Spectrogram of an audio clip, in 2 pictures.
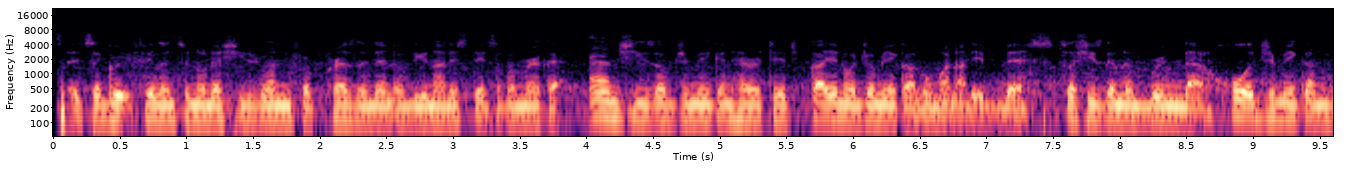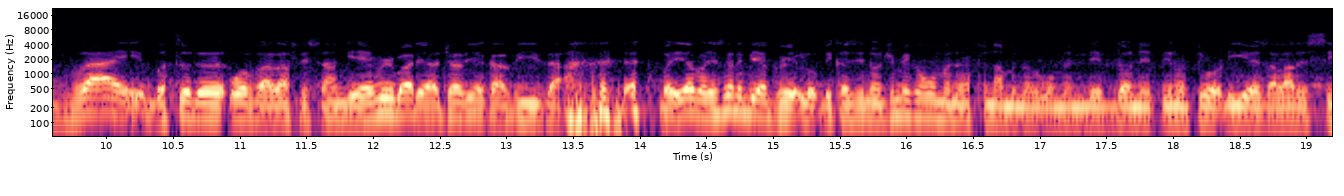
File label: VOXPOP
